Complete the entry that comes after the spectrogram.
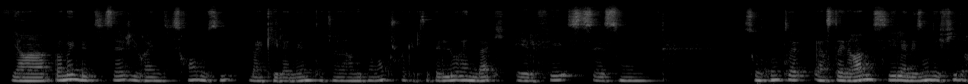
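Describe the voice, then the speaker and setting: A woman speaks very fast at a medium pitch, with monotone, flat intonation. Her voice is somewhat breathy with a dark, mellow tone, and the room echo is audible. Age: 20s. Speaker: knitting podcaster. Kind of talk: casual chat. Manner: halting.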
